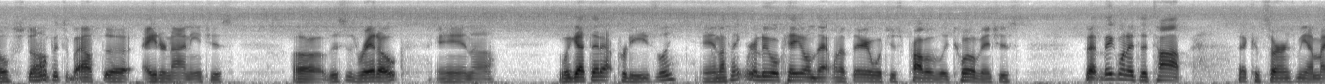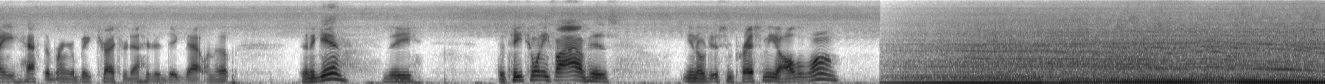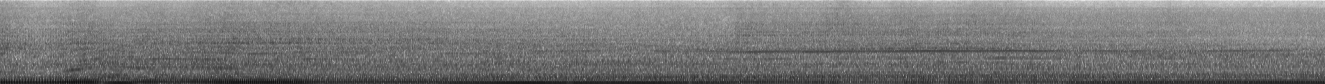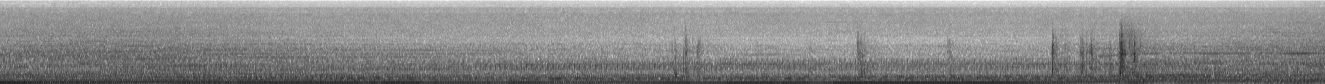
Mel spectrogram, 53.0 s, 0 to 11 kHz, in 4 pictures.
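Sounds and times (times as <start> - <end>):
tractor diesel engine running: 22.1 - 53.0.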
